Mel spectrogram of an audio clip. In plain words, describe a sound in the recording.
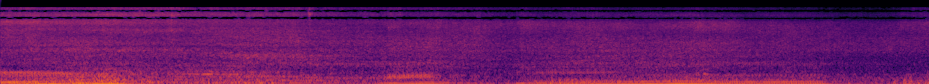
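A bus engine rumbles and whines as the bus pulls away.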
